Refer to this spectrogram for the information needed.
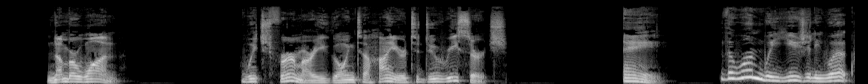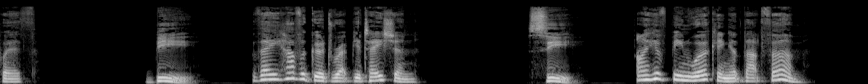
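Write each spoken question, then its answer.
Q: Which firm are you going to hire to do research?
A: A: The one we usually work with.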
